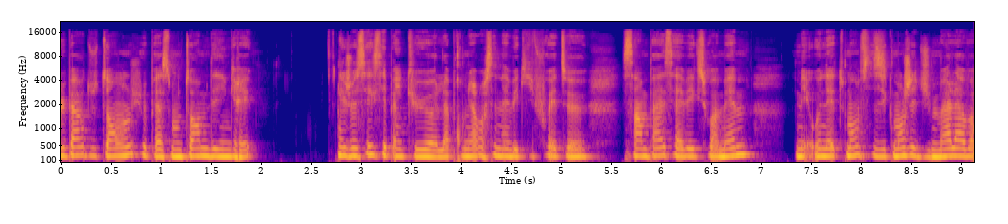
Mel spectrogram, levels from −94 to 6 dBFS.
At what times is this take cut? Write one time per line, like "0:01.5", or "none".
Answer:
0:03.4

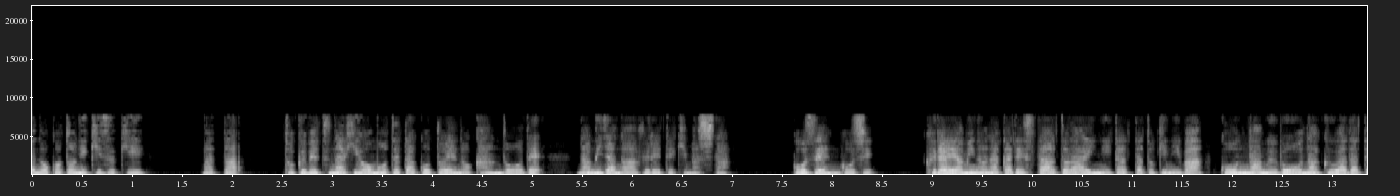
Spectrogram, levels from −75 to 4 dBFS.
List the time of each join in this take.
0:07.2
0:11.8

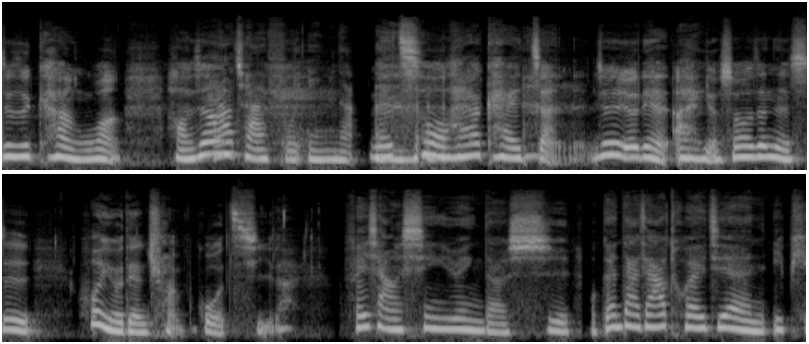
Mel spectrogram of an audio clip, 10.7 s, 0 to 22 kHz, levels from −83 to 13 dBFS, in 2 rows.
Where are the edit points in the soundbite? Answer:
0:09.2

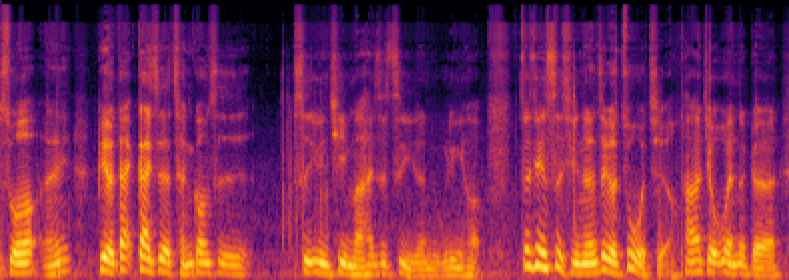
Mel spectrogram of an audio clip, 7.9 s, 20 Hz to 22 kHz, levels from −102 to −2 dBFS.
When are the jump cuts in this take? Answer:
0:06.8

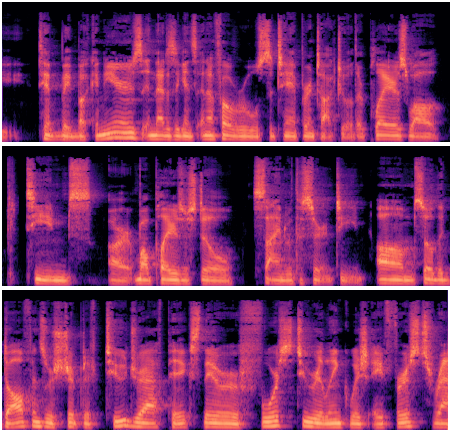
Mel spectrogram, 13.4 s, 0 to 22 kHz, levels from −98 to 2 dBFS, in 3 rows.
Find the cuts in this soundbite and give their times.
0:04.6
0:06.9
0:08.2

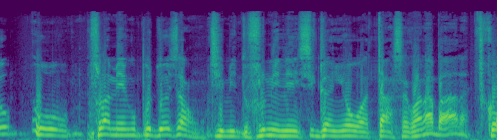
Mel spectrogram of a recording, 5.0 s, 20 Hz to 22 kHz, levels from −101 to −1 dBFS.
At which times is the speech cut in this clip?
0:02.1

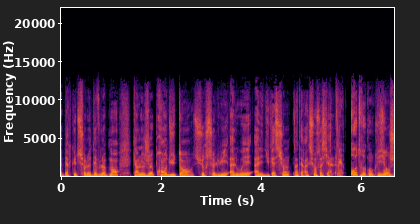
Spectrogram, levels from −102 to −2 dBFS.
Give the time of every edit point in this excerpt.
0:04.7

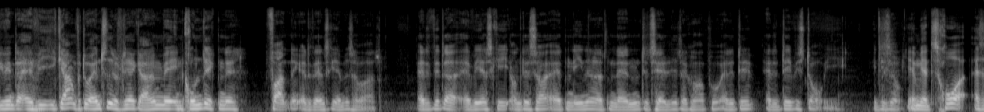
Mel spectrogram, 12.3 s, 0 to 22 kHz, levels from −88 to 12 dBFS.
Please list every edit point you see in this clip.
none

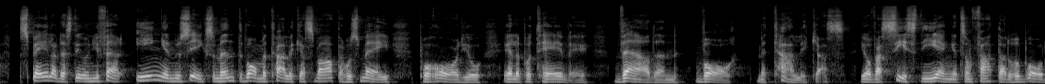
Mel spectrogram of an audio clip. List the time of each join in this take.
0:08.5

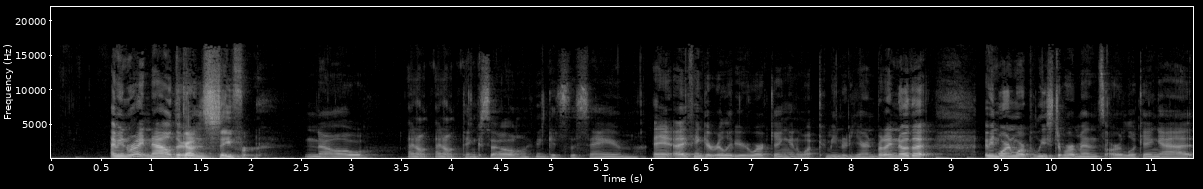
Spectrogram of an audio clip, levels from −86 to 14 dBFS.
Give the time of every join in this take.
0:02.4
0:03.8
0:05.9
0:06.8
0:09.5

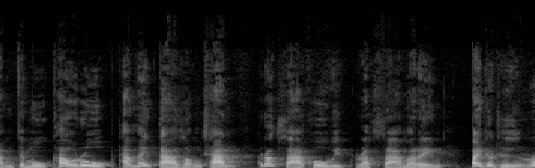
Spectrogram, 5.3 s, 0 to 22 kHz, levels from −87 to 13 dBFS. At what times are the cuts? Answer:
0:01.1
0:03.5

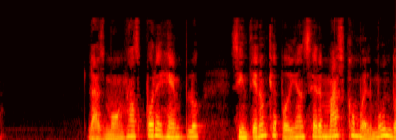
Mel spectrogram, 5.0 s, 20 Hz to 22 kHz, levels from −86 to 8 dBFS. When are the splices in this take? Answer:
none

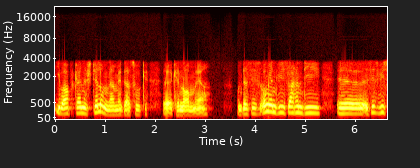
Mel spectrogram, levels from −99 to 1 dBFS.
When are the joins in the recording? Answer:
none

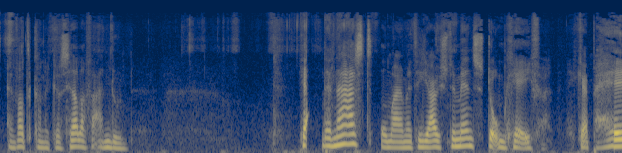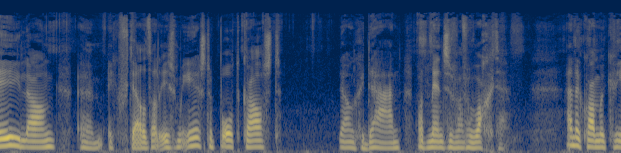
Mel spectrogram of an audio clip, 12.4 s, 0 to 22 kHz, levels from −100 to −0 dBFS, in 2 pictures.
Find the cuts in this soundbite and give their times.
0:03.8
0:05.6
0:06.9
0:09.6
0:10.3
0:10.8

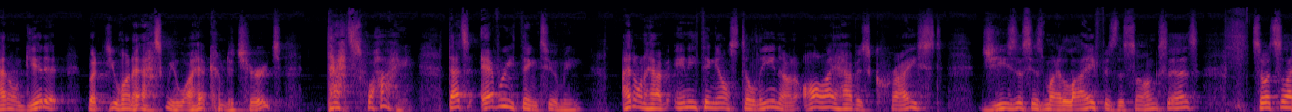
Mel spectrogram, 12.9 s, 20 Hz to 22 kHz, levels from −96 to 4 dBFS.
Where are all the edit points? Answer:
none

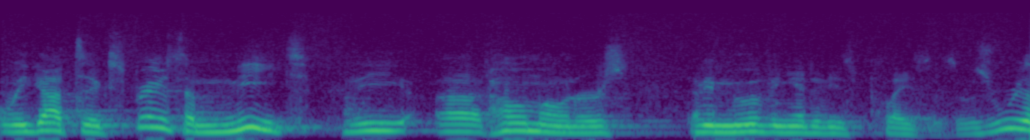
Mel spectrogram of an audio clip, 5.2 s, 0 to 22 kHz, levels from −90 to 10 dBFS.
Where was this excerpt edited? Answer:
0:00.9
0:01.7
0:02.4
0:03.5

